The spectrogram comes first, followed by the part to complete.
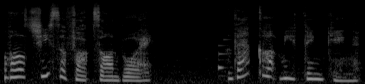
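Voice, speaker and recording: A woman playing a shy, earnest young noblewoman in an anime game, speaking formally and gently. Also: on the high side, big pitch swings, a little slow, a little hiss or hum. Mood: intrigued.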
